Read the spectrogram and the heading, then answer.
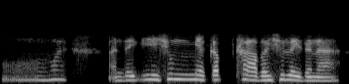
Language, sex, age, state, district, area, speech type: Manipuri, female, 45-60, Manipur, Churachandpur, urban, conversation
